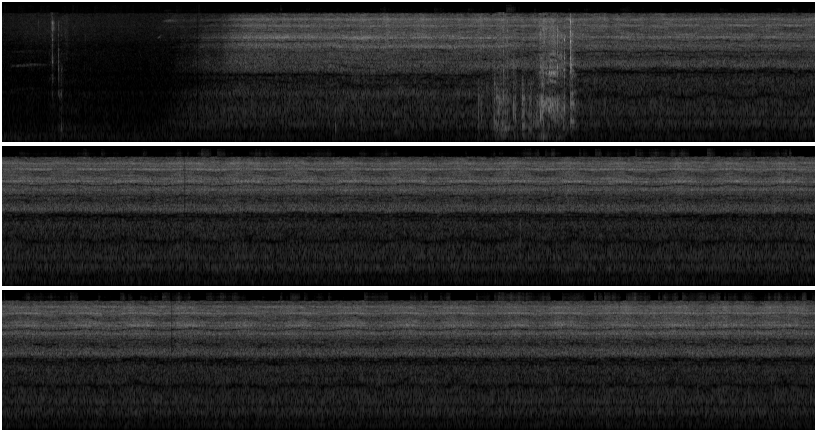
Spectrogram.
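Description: A jeweler's torch is lit and then roars as a steady, close hiss, warming a bezel setting on a turquoise ring until the flux dries. There is a brief pop near the start and no talking.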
